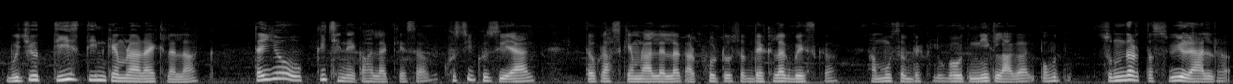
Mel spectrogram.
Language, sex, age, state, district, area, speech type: Maithili, male, 18-30, Bihar, Saharsa, rural, spontaneous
